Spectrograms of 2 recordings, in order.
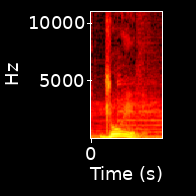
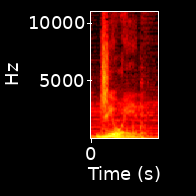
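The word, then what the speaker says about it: Gioeli: По-итальянски фамилия Джонни звучит как Джоэлли. В США же, где живет музыкант, его фамилия по-английски часто произносится как Джоэлли, в том числе самим музыкантам. В русскоязычной среде чаще всего встречается английский вариант. В интервью Джонни признался, что в его семье фамилию произносят совершенно по-разному. Его отец, как и он сам, произносит ее как Джоэлли, однако мать и старший брат говорят Джоэлли.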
